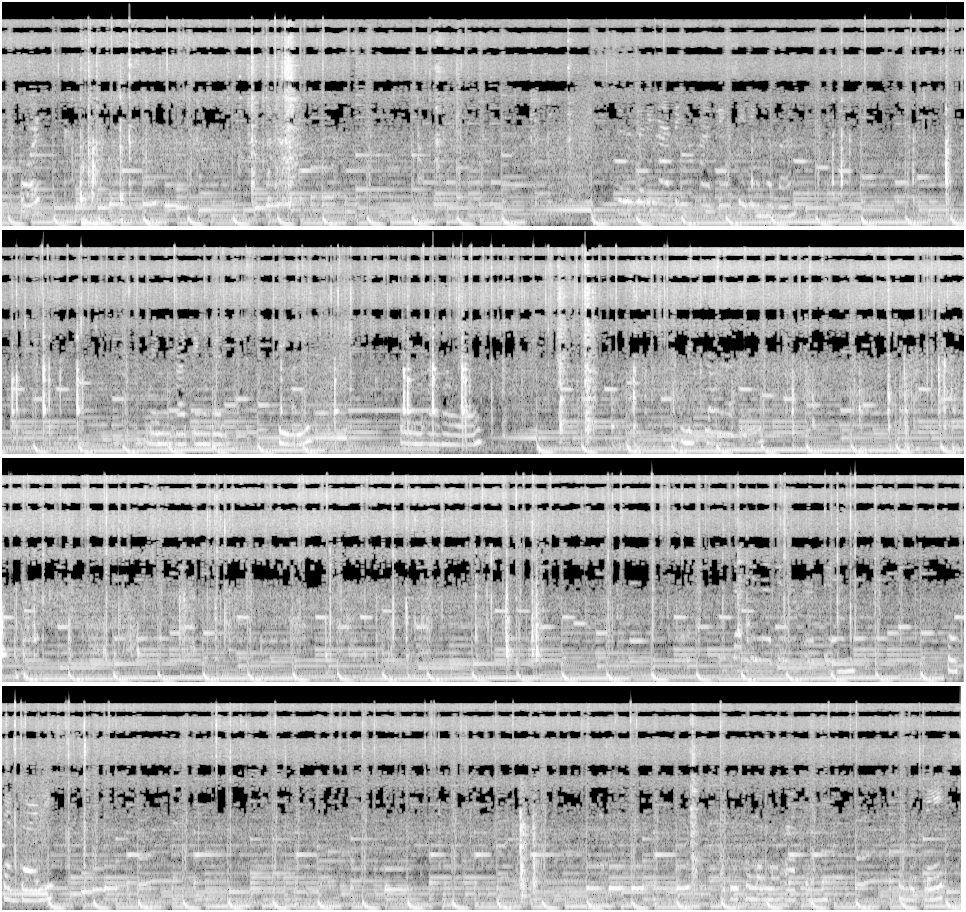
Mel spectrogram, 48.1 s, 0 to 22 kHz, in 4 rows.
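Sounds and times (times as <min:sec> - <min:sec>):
background music: 0:00.0 - 0:48.0
meat sizzling in hot oil: 0:00.0 - 0:48.0
spatula knocking on pan: 0:10.2 - 0:13.3, 0:18.8 - 0:31.0, 0:42.5 - 0:43.0.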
